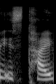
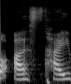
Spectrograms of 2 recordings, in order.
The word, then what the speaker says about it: स्थाई: तो अब अगर आप पूर्वी दिशा से आते हैं, तो अगर आप स्थाई को अस्थाई बोलते हैं तो आपको आज से बंद करना है।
